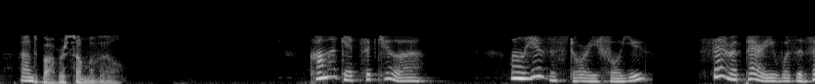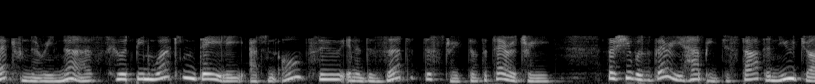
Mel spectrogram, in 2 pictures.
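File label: south africa, dialects of English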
